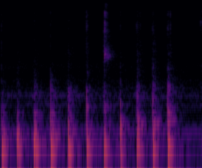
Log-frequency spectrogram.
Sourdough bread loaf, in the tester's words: you know that it's done if you can hear hollow sound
